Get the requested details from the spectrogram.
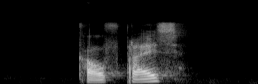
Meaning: purchase price
- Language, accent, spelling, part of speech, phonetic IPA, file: German, Austria, Kaufpreis, noun, [ˈkaʊ̯fˌpʁaɪ̯s], De-at-Kaufpreis.ogg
